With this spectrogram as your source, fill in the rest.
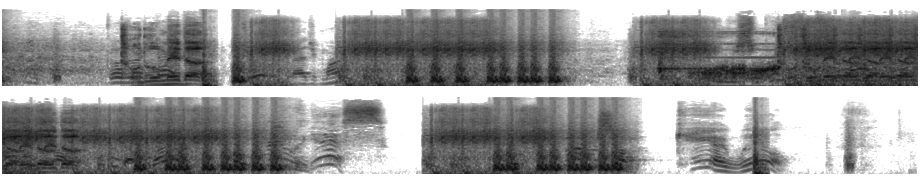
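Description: Punches and kicks land with sharp smacks in quick bursts.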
